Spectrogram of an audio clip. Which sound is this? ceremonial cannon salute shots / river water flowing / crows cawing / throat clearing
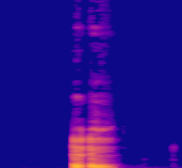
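throat clearing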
